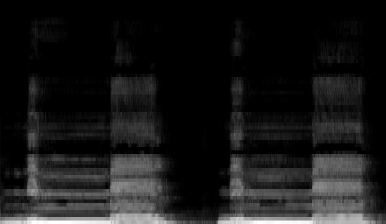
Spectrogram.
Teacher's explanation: It's supposed to be مِن مَال, but because of the إدغام we read it مِمَّال. We remove the نون.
